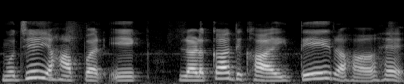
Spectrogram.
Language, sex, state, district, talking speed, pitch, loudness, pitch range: Hindi, female, Madhya Pradesh, Katni, 135 wpm, 200 Hz, -18 LUFS, 185-240 Hz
